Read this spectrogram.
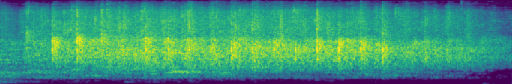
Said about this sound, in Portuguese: Você pode dar um glória a Deus e aplaudir o Senhor nessa noite?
